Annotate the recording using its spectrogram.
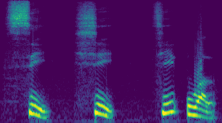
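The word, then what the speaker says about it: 시월: মাস এইটাও একটু ব্যতিক্রম এই যে শিপ এটা হওয়ার কথা ছিল শিপ তো বিয়োপটা এখানে উচ্চারণ হবে না বা বিউপটা এখানে হবে না এইটা শুধু হবে সি ওয়াল মানে হচ্ছে অক্টোবর মাস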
